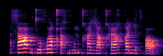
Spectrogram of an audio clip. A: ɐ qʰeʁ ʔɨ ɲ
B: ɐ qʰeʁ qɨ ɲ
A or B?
B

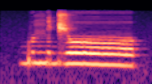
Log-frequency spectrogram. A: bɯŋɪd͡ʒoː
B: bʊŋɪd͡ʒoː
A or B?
B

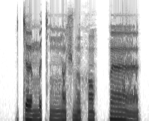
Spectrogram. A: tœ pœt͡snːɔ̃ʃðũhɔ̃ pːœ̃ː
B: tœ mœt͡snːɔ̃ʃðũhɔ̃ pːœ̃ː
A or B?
B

